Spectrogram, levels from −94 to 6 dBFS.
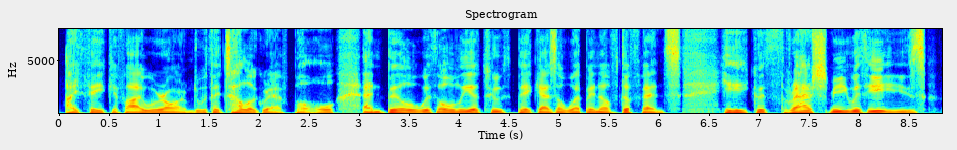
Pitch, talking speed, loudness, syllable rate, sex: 110 Hz, 190 wpm, -18 LUFS, 4.6 syllables/s, male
